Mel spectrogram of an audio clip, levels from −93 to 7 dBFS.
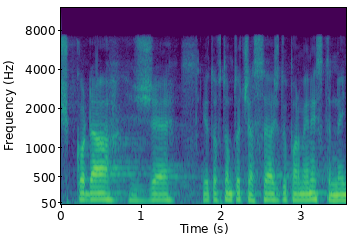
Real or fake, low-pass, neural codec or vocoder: real; 7.2 kHz; none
